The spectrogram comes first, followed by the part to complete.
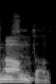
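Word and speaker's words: Wiesenthal: Wezzenthal Center. Simon Weisenthal Center.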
